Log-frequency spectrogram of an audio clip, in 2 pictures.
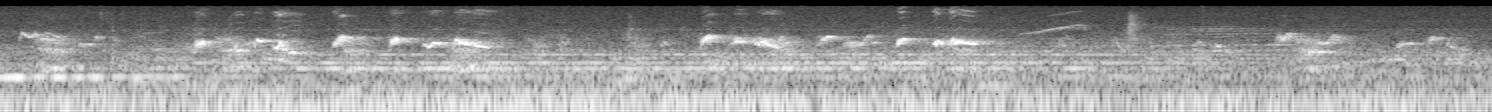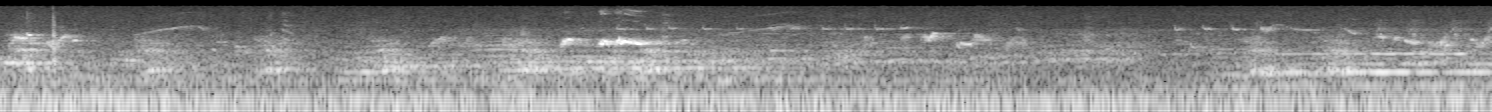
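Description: Small birds chirp and twitter in quick bursts nearby.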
